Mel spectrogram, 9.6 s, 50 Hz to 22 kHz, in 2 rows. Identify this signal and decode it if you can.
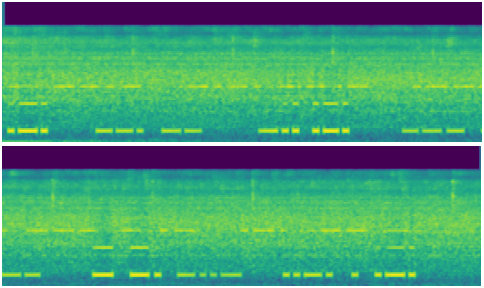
Morse code, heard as a keyed tone, hand-sent with a bug key, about 23 wpm, 390 Hz, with radio static, fading, a weaker station near 1900 Hz and the noise of a restroom. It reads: R GM DR OM TNX FER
